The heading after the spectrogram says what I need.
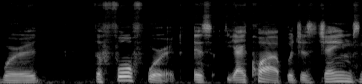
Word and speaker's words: Yaakov: So that's Yaquab, but they say Yaakov with a V. There's no V's or biting of the lips in the Hebrew language. So that would be a little bit of a Yiddish sound effect or Yiddish prophetic. We don't bite our lips to pronounce Hebrew.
